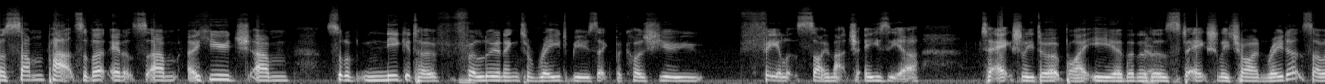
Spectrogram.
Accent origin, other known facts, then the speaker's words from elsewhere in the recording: Nelson, New Zealand; So we're both from Nelson, New Zealand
